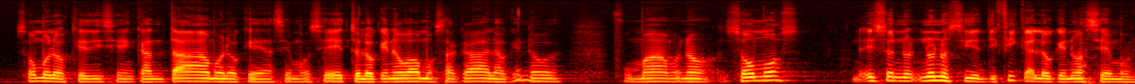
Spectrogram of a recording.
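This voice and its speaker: A man with a Rioplatense Spanish accent, preaching a sermon as a pastor, animated and full of stories, calling the congregation to repeat after him. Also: mid-range voice.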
